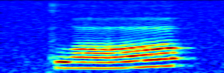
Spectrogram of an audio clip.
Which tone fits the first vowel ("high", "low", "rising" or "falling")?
rising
